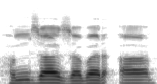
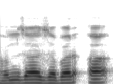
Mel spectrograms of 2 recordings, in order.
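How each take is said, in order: First: The final vowel is short and smooth. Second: The final vowel is cut off with a jerk. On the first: The speaker calls it right. "ना झटका देंगे और ना खींच के पढ़ेंगे" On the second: The speaker calls it wrong. "ये झटका दे रहा हूँ मैं"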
